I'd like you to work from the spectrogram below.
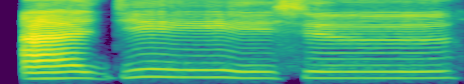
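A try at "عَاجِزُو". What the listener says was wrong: Ajizu. Zunya kerapuhan nih kayaknya. Jinya keras memang. Ajizu. Ajizu.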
